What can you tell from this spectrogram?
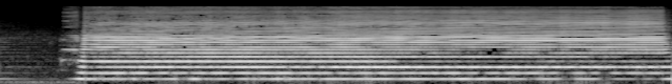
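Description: Horn of a Phooltas rail track machine: a long, steady blast at one pitch that starts abruptly just under a second in, after a brief pause, and stops near the end.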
